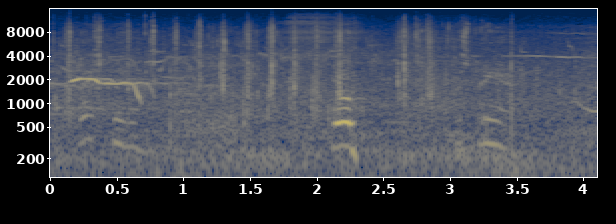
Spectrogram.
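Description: A dog giving a few short, faint whines: one about two seconds in and a fainter, lower one a second later.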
